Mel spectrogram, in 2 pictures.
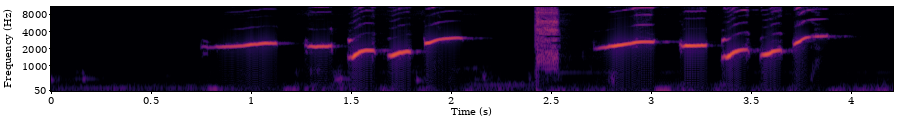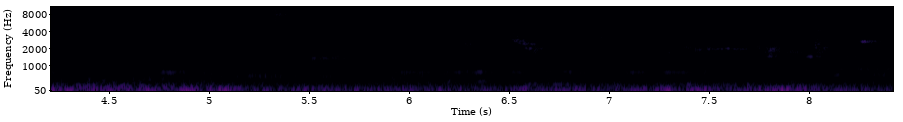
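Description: Female white-rumped shama singing two quick phrases of clear, mostly rising slurred whistles in the first half. A brief harsh noisy burst comes between the two phrases.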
